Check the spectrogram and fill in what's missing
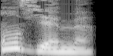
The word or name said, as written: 11eme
